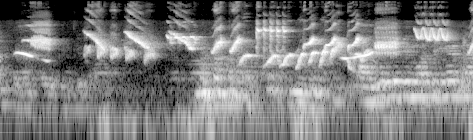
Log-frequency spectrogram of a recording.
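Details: Song of an Asian pied starling: descending whistled slurs followed by dense rapid chattering, rasping bursts and bright sweeping whistles.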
